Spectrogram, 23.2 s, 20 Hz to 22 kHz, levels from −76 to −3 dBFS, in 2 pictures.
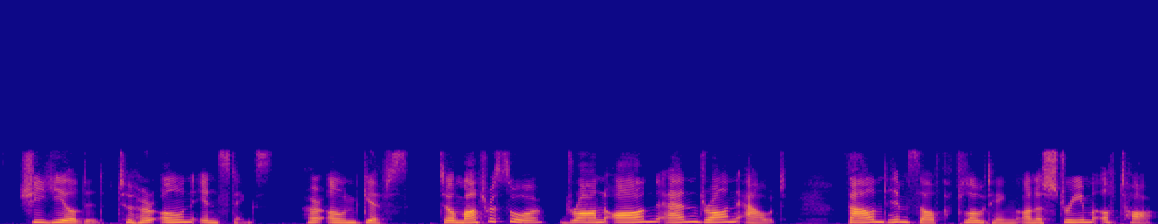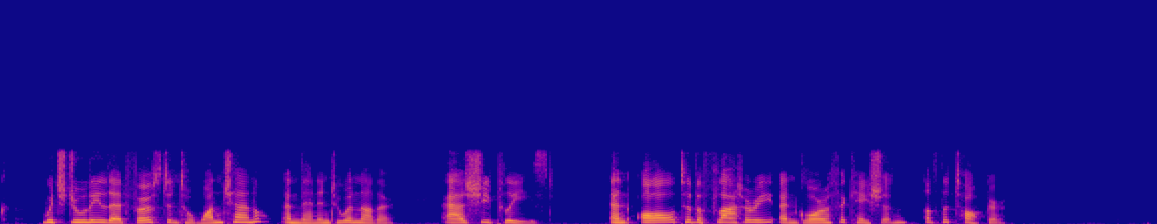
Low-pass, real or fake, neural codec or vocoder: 7.2 kHz; fake; codec, 16 kHz, 2 kbps, X-Codec, HuBERT features, trained on LibriSpeech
